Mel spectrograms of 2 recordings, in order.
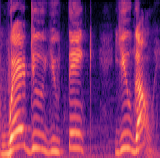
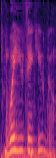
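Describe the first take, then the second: First: It is said sharply and aggressively. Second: It is said smoothly and calmly.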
